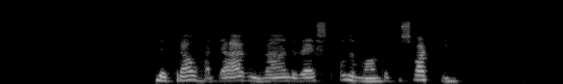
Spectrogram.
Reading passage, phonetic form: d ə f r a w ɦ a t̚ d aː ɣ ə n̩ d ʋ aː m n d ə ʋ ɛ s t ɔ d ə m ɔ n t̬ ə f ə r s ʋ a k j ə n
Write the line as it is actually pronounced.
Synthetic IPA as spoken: d ə f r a w ɦ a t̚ d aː ɣ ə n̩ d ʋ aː n d ə ʋ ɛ s t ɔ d ə m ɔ n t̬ ə f ə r s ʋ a k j ə n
